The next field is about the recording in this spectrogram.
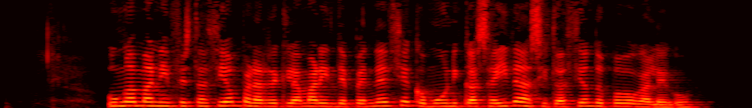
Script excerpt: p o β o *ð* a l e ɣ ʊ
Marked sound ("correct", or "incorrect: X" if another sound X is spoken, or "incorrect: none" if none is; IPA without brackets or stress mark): incorrect: ɣ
